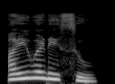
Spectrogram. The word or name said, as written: ಐವಡಿಸು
